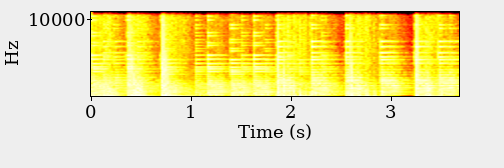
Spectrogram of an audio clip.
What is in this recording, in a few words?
slick 80s film track bpm130, synthesizer; Domus Music Machine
